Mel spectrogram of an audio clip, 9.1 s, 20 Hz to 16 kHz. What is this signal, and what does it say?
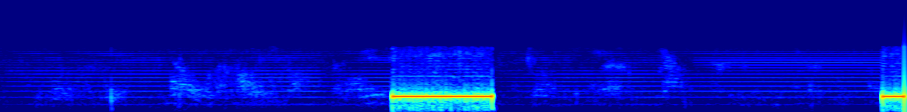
Ringback tone (Europe, 425 Hz).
